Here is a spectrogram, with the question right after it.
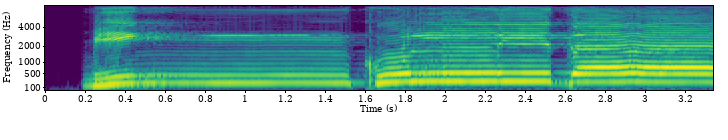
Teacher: Kalau kita berhenti pada lafaz dabbatin, dal ini panjangkan dulu 6 ketukan, baru tasydid pada huruf ba. Mad lazim mutsaqqal kalimi.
